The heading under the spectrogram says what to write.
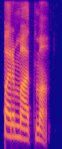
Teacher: यह परम और आत्मा से बना है। म का अ और आ मिलकर आ बन गए। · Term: दीर्घ स्वर संधि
